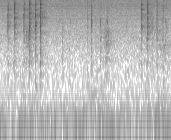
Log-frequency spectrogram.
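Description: Faint clicks of a computer keyboard and mouse. There is a quick run of four or five clicks at the start, a few more around the middle, and two near the end.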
